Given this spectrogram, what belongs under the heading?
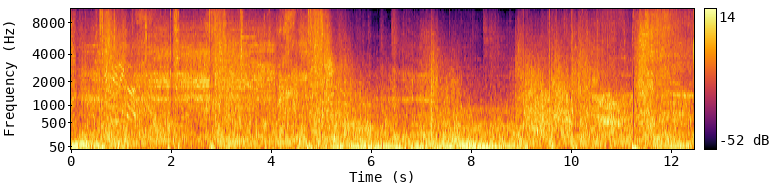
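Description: Flashbang blasts and combat in the horror action game Alan Wake Remastered: repeated loud booms and cracks pile up over a dense, rumbling background, with voices shouting among the explosions throughout.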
